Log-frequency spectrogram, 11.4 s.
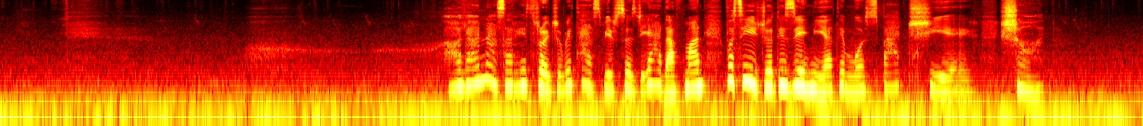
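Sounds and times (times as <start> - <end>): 
low rumble: 0.0 - 11.4
deep breathing during a guided relaxation: 0.6 - 1.5, 2.4 - 4.5, 9.8 - 10.0
speech: 4.5 - 10.6.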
